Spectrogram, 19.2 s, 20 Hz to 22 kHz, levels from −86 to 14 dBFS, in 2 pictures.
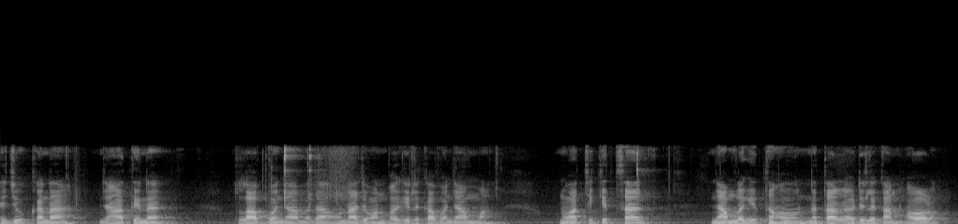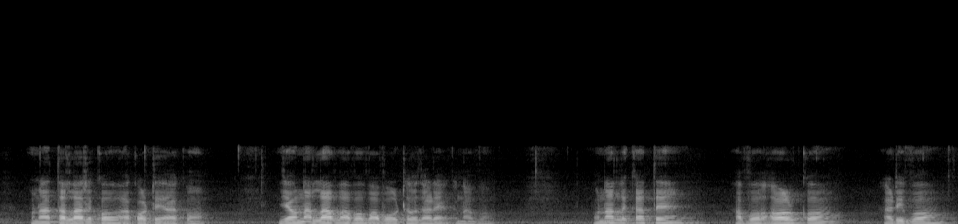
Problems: background sounds at intervals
